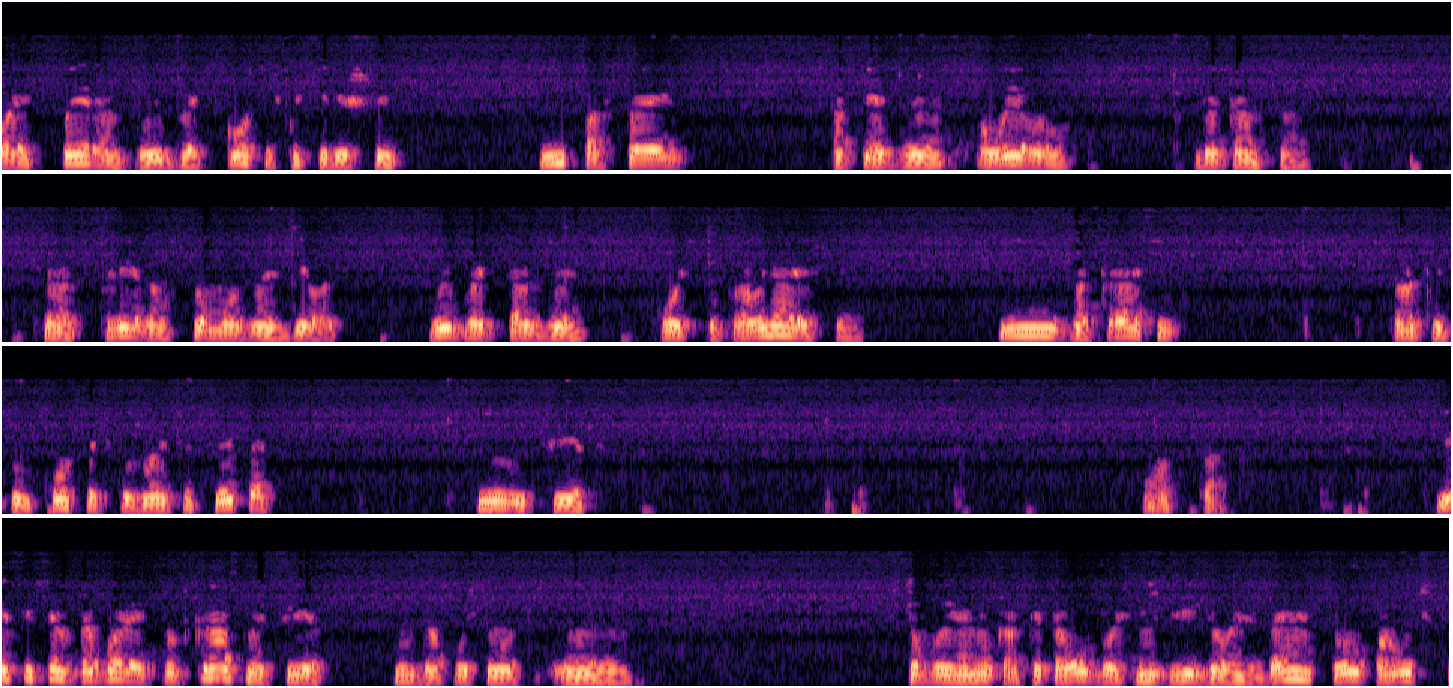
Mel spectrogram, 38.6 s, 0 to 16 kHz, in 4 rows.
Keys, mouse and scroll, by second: 0.8 shift+click, 4.3-6.3 drag, 7.4-10.5 drag, 14.0 shift+click, 16.9-18.2 drag, 18.6 middle click, 20.5-22.2 drag, 22.5 middle click, 23.5-24.7 drag, 25.0 middle click, 26.2 click, 27.4 middle click, 28.2 shift+middle click.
